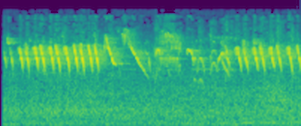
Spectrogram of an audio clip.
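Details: Morning bird chirping: rapid high trills of sharp repeated notes, broken by a few steep downslurred sweeps, then more fast trilling.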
